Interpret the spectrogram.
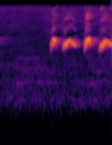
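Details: Short whistled phrase from a red-whiskered bulbul trained to sing double notes in the morning: four bright, slightly slurred notes in about half a second, clean and loud.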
